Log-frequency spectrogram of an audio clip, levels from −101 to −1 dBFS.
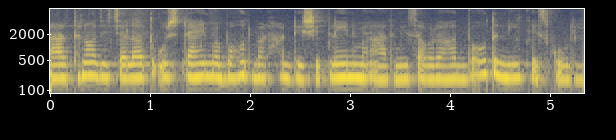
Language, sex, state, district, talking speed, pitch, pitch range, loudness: Maithili, female, Bihar, Purnia, 180 wpm, 205 Hz, 195-210 Hz, -14 LUFS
